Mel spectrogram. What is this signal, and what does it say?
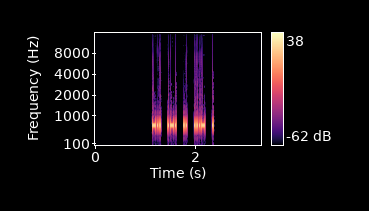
Morse code, heard as a keyed tone, about 50 wpm, spaced as for 36 wpm, 700 Hz. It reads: DRIVE
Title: 2x Character Spacing - Top 500 Words - 50wpm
